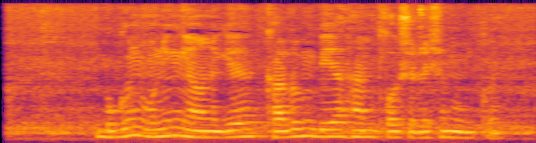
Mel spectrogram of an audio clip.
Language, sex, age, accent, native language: Uzbek, male, 18-24, Surxondaryo, Uzbek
